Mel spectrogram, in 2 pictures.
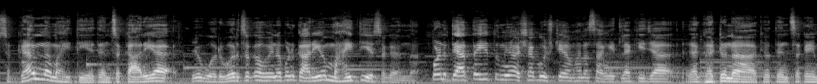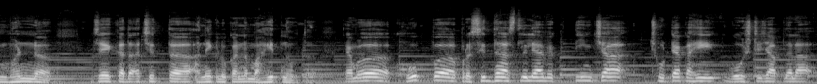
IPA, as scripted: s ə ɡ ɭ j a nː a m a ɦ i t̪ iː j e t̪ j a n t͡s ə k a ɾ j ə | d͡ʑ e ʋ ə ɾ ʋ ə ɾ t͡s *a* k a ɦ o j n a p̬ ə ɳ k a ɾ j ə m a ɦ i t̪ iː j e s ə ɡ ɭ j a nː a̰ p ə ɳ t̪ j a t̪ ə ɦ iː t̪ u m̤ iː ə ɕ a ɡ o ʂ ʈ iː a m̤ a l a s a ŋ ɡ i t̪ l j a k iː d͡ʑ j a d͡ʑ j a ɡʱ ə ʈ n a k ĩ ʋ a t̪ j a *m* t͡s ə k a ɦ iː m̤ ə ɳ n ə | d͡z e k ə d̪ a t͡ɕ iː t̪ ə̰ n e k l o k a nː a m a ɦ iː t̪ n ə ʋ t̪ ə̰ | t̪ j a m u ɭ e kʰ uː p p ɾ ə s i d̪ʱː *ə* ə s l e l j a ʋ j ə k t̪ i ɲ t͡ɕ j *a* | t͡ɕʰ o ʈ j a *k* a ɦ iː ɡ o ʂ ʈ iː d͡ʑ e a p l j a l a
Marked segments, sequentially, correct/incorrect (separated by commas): incorrect, incorrect, correct, correct, correct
